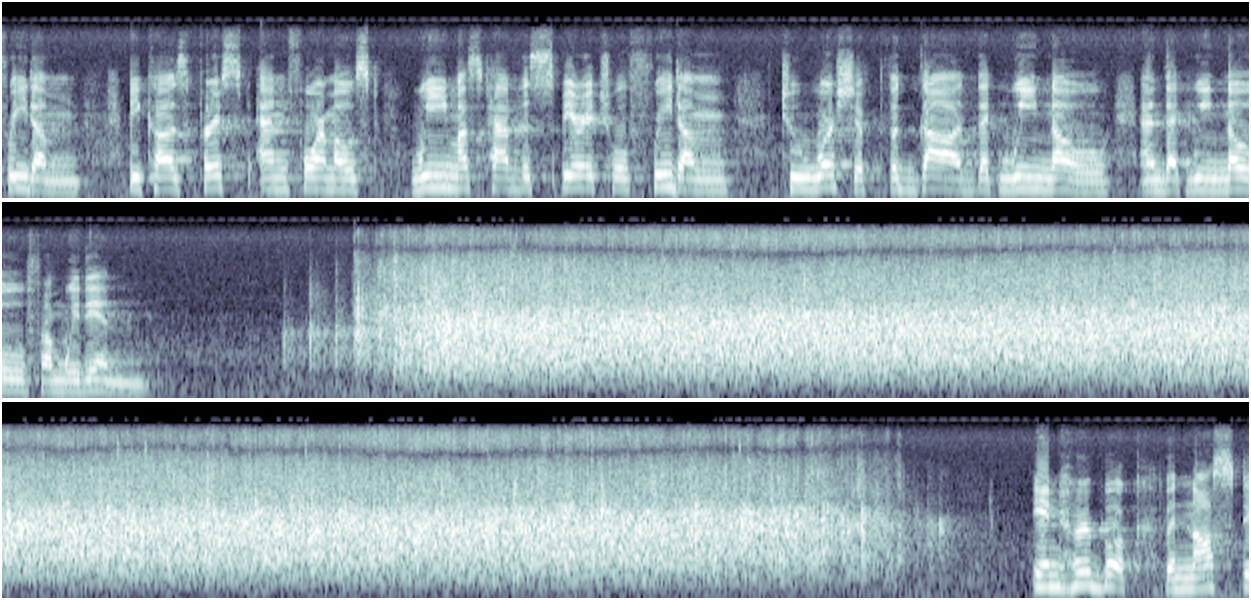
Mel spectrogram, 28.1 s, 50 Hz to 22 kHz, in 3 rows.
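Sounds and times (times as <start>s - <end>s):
audience applause: 11.5s - 25.9s.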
